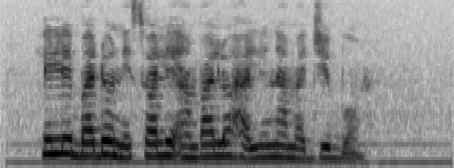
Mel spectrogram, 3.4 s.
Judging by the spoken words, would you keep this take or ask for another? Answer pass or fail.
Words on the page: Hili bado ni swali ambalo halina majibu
pass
